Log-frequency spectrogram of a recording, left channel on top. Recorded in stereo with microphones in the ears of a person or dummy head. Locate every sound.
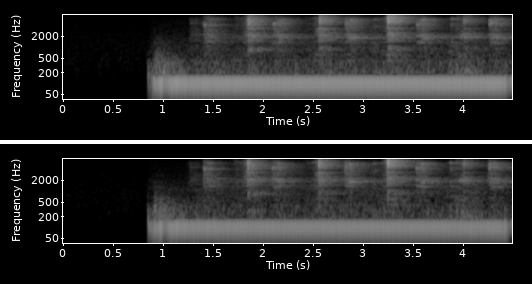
0.8 s scissors: 60° right (ahead or behind), 1.2 m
